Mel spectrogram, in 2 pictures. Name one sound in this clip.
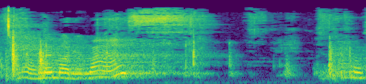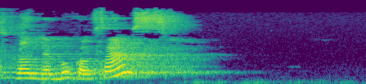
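A child reads out words loudly in a sing-song voice.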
